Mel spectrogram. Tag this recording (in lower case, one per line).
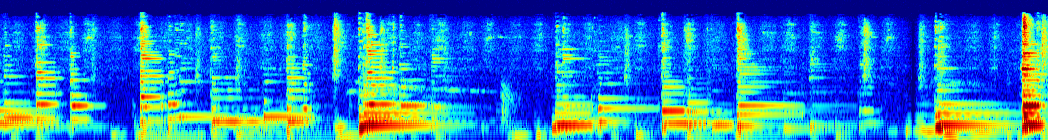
musical instrument
plucked string instrument
music
ukulele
